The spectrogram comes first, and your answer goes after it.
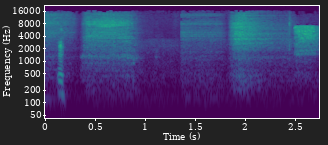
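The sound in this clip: Exaggerated heavy breathing from a person: a brief sharp snort-like burst, then several long, loud, raspy breaths that follow one another steadily.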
